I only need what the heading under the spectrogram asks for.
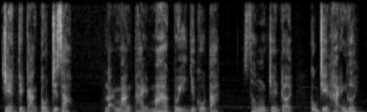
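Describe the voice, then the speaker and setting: Male narrator as a gloating, scheming mistress, husky. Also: medium pitch, sing-song, moderate pace, soft background music. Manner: sneering, contemptuous.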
